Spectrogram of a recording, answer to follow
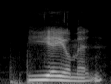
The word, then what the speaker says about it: yeoman: If you say it like I do, but pronounce the vowels really fast, it almost sounds like yo. Yeoman.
